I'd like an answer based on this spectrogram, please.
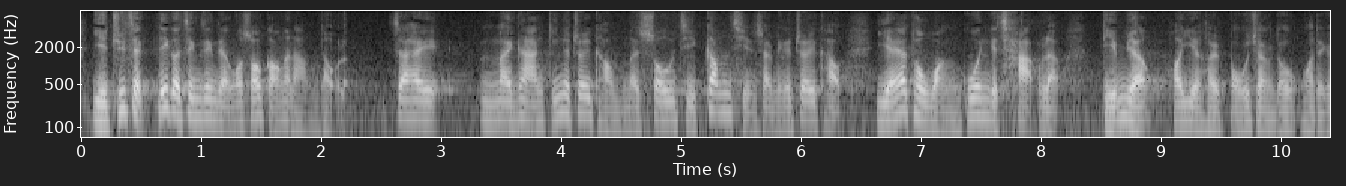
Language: Cantonese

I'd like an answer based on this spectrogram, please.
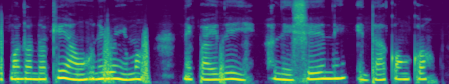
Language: Yoruba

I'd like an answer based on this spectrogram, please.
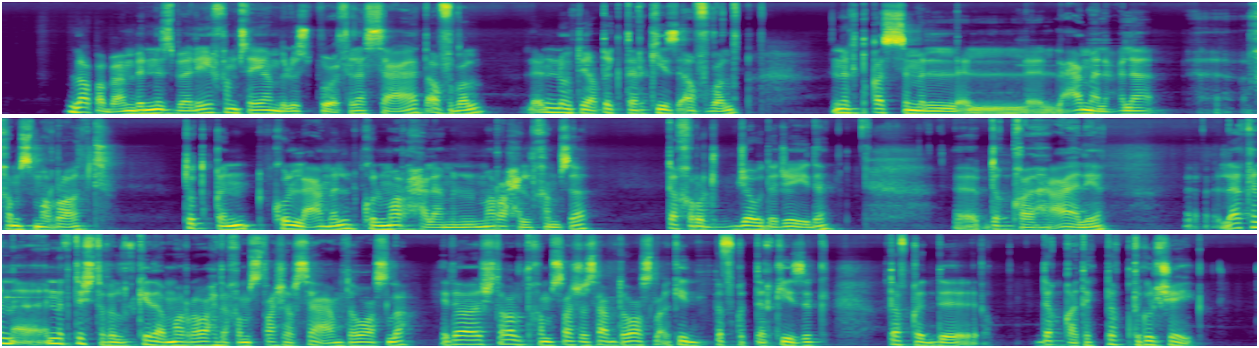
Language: Najdi Arabic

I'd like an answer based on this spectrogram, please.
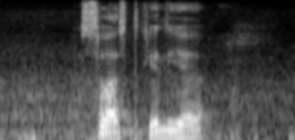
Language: Maithili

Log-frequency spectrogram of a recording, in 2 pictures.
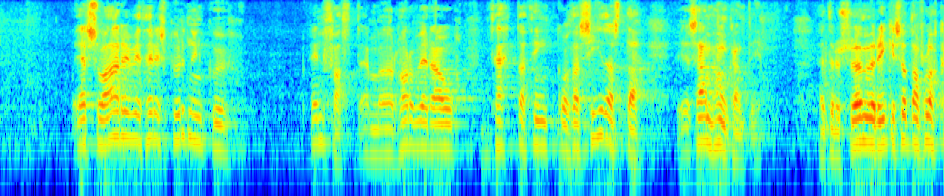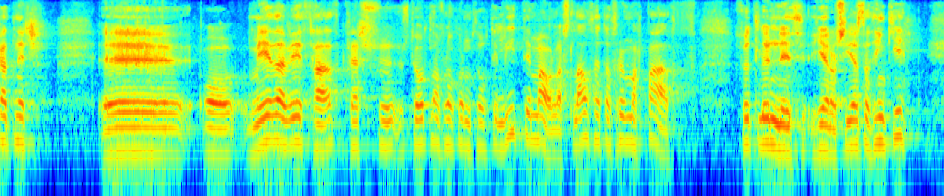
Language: Icelandic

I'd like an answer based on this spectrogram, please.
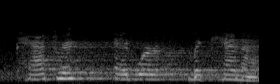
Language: English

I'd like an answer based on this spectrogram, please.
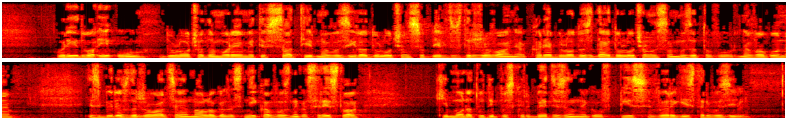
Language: Slovenian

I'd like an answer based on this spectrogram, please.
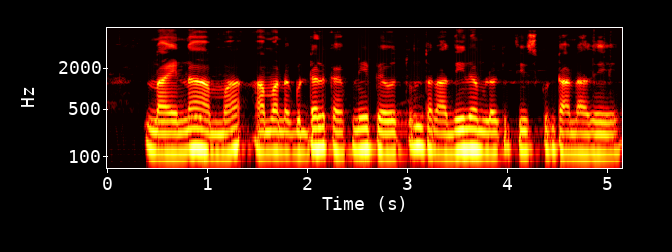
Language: Telugu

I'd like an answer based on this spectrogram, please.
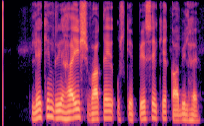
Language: Urdu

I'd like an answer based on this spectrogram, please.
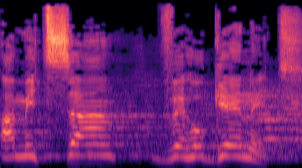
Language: Hebrew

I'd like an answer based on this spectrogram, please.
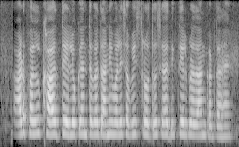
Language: Hindi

